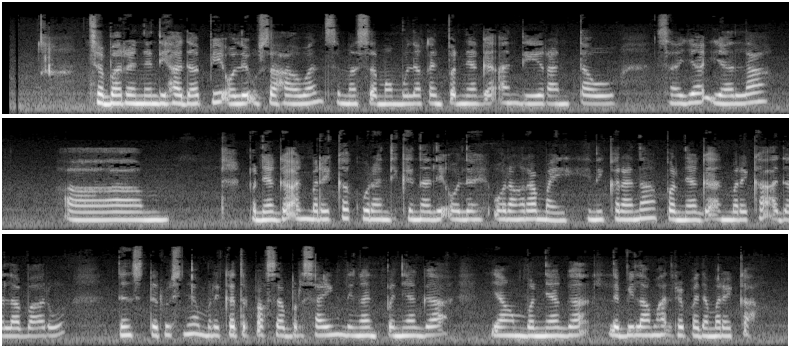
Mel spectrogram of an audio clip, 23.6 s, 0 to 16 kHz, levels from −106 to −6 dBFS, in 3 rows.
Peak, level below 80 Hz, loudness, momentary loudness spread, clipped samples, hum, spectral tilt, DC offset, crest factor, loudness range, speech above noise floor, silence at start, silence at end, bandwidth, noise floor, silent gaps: -4 dBFS; -64 dBFS; -23 LUFS; 10 LU; under 0.1%; none; -6 dB/octave; under 0.1%; 18 dB; 5 LU; 29 dB; 0.15 s; 0.35 s; 10.5 kHz; -52 dBFS; none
